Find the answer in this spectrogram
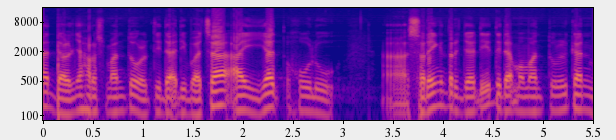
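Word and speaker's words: أن يدخلوها: Kemudian pelafal ay yadkhulu sama ada nun sukun bertemu dengan huruf ya. Maka cara membacanya sebagaimana ayudkaro yaitu masukkan nunnya kepada huruf ya dan bunyi nunnya hilang kemudian terdengar hanya bunyi yanya saja dan ditahan sepanjang dua harakat. Ay yadkhulu.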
